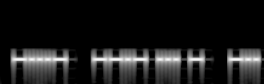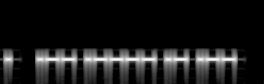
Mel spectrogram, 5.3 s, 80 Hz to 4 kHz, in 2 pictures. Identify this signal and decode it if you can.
Morse code, heard as a keyed tone, about 30 wpm, 750 Hz. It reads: <BT> QST DE W1AW
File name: Morse / 30WPM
